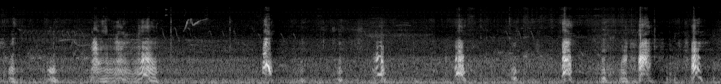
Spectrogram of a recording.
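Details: American Eskimo dog vocalizing while playing with an abandoned rubber basketball found at a school yard; short sharp yips and barks at irregular intervals, some whiny voiced sounds early on.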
